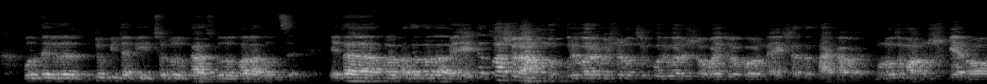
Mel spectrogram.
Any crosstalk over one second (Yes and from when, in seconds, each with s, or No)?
No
